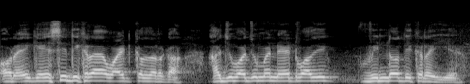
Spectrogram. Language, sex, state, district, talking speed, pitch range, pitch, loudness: Hindi, male, Punjab, Fazilka, 240 wpm, 145-170 Hz, 160 Hz, -14 LUFS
